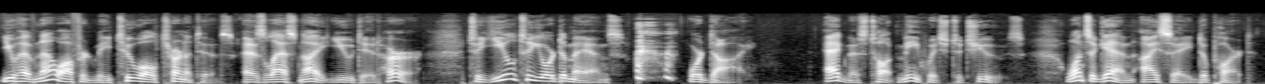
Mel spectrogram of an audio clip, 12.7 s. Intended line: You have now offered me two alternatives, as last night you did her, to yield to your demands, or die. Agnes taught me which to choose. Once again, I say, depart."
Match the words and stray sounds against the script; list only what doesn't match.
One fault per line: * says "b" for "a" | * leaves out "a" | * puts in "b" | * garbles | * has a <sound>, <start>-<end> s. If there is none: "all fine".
* has a laugh, 6.3-6.8 s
